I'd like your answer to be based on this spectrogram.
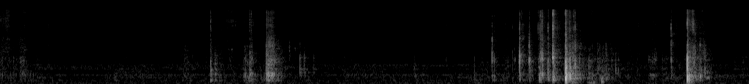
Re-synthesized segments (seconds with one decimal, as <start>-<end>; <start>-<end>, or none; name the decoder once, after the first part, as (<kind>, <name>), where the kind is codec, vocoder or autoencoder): none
